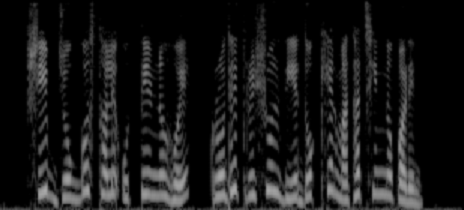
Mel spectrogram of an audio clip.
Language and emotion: Bengali, neutral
